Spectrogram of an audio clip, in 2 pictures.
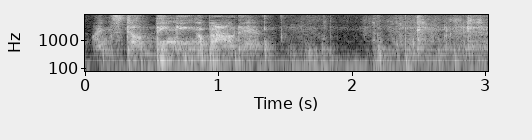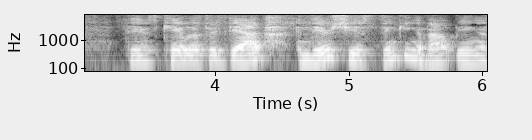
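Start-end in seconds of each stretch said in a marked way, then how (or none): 0.1-1.4 soft unvoiced whisper. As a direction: breathe the words like a secret. Whispering child opening.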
